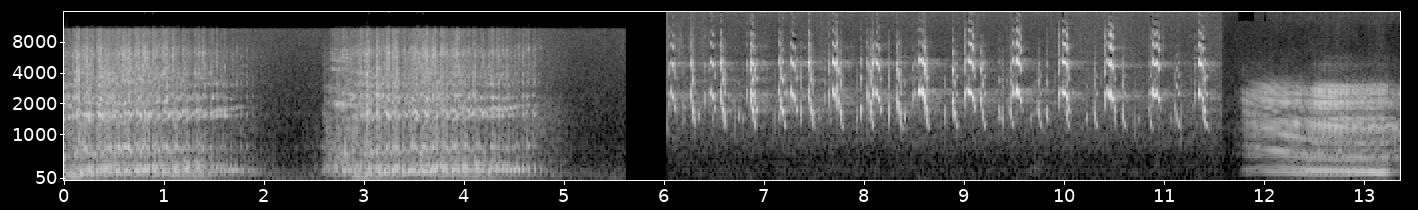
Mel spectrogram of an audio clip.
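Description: Two long, deep growling calls of crocodiles, then a gentoo penguin chick's rapid high-pitched begging chirps, several a second for about five seconds. A low moaning call starts near the end.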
